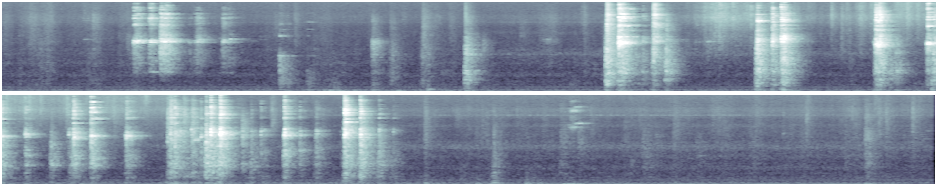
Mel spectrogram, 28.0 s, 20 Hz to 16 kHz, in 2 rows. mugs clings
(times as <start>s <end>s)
2.0s 4.8s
